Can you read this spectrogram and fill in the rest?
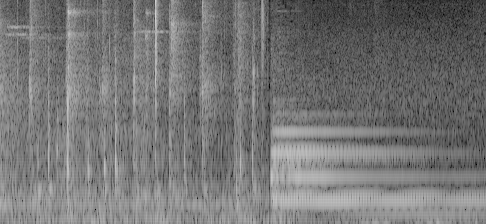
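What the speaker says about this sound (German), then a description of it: "wir haben die Glocken angeschlagen auf ganz verschiedene Art und Weise, manchmal rhythmisch, manchmal auch den Nachklang" Bells are struck by hand in a sound-art piece, first as a quick rhythmic series of metallic taps, then one louder strike left ringing out with a long, sustained tonal decay.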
